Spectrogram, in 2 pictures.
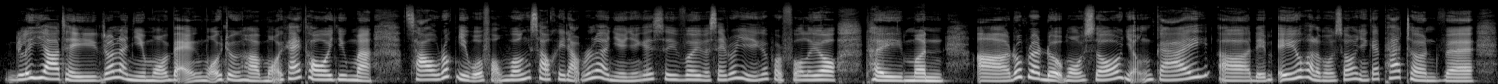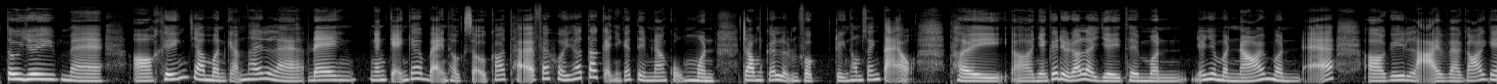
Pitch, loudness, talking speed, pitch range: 205 Hz, -17 LUFS, 240 wpm, 175-235 Hz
